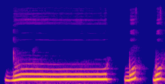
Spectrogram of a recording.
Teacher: اپنے ہونٹوں کو راؤنڈ کرتے ہوئے، اپنی زبان کو پیچھے سے جو ہے وہ اٹھاتے ہوئے میں اس واؤ کو ادا کروں گی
